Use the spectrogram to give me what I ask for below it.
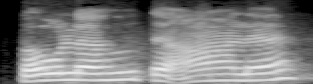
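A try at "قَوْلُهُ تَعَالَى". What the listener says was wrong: Qawlu. لماذا فتحة؟ نبدأ بالضمة.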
